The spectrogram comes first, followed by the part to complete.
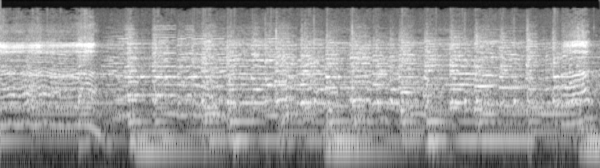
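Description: Greek bouzouki band playing an instrumental passage of a zembekiko, the melody carried by plucked strings over a steady bass.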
